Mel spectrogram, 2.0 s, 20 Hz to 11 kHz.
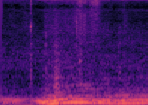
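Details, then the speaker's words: Nissan G35 manual, 185k, loud with cats removed, on throttle in first gear: engine note climbs fast and stays high with revs flaring freely and no drive; clutch slipping, needs replacement. "We're good so far, and I'm on the gas right now in first gear, and we're going nowhere. Just for proof, first gear."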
